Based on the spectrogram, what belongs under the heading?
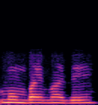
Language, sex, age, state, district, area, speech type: Marathi, female, 18-30, Maharashtra, Solapur, urban, conversation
